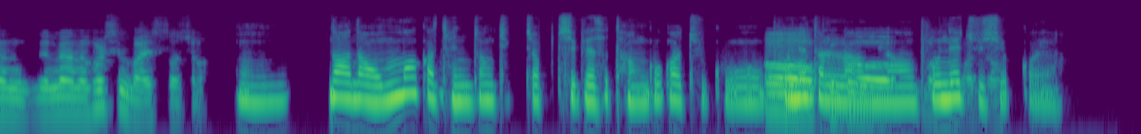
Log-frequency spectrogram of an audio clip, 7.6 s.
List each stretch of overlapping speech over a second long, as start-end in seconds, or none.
5.1-6.7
